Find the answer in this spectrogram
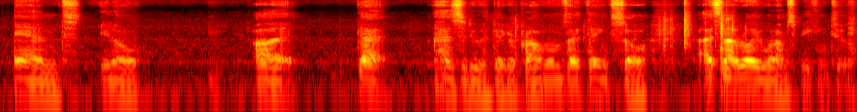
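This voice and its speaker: A man with a very deep, low pitch and monotone, flat intonation, at a fairly slow pace with long, frequent pauses, over noticeable background noise. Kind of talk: casual talk to camera.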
